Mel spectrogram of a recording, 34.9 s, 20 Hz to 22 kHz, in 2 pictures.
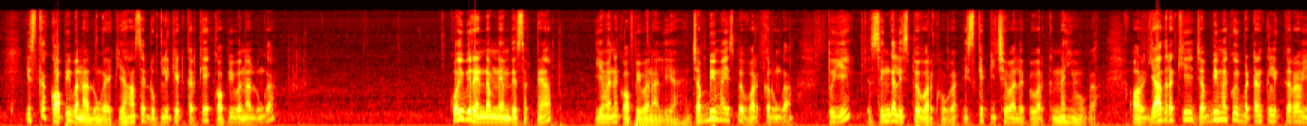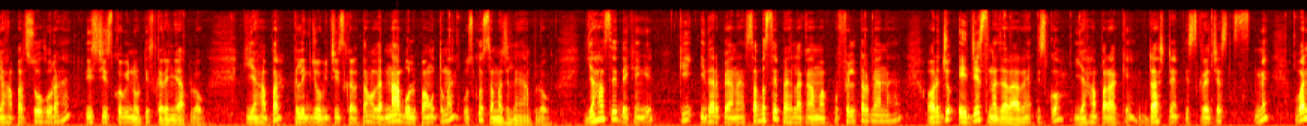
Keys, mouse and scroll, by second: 1.3 right click, 2.1 click, 3.9 Right, 5.9-7.3 drag, 7.3 Return, 8.4-9.2 scroll down 1, 11.5 space, 11.7 click, 12.0 space, 15.6 click, 18.7-19.1 scroll up 1, 19.3-19.7 alt+scroll down 1, 19.7 alt+space, 23.4 click, 28.1-28.9 scroll up 1, 28.9-34.8 drag.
